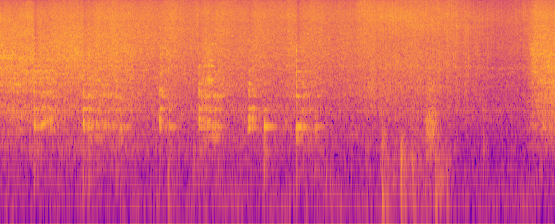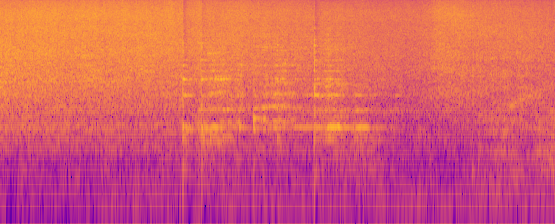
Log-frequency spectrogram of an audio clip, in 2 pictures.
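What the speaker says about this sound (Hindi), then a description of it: "अब हम इसमें इसका तड़का लगाने लगे हैं देसी घी का" Desi ghee tadka hitting hot mutton haleem in a pot, a loud continuous sizzle and hiss with crackling bursts, a brief dip midway, then a renewed steady frying roar alone without talk.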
